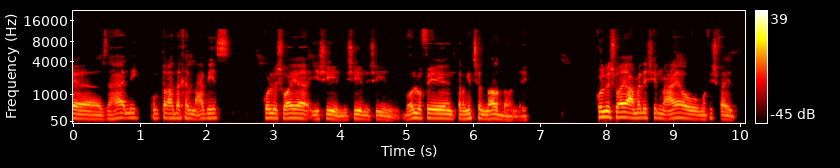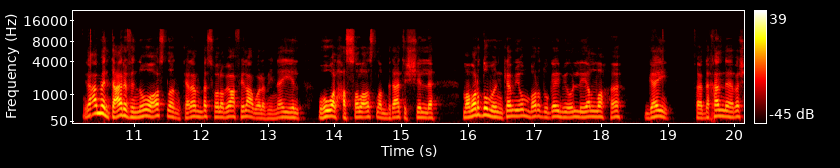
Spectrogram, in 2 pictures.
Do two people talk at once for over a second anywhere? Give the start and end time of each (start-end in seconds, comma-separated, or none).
none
